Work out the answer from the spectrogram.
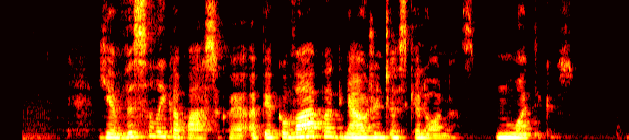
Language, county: Lithuanian, Kaunas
